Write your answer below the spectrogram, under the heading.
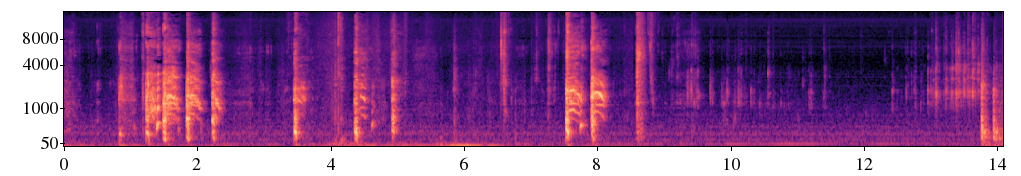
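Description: A woman coughing and spluttering in a series of short fits through the first nine seconds or so, the strongest about a second and a half in and again near eight seconds, set off by a mouthful with too much wasabi.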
